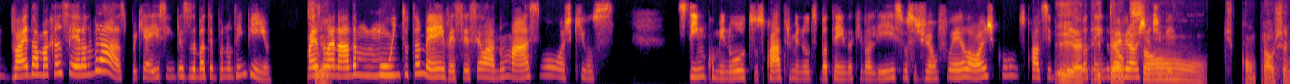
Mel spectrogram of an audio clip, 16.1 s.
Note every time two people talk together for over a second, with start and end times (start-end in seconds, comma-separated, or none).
13.2-14.7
